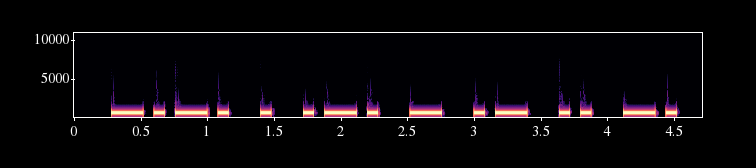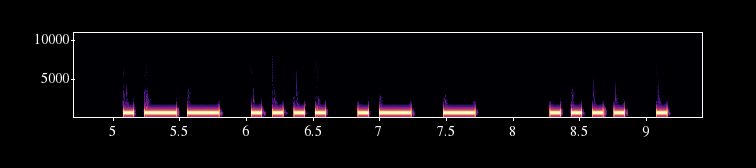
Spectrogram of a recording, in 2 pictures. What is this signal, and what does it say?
Morse code, heard as a keyed tone, about 16 wpm, 700 Hz. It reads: CERTAIN WHAT HE
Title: Sentences from Top 1000 Words - Review Part 2 - 15wpm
